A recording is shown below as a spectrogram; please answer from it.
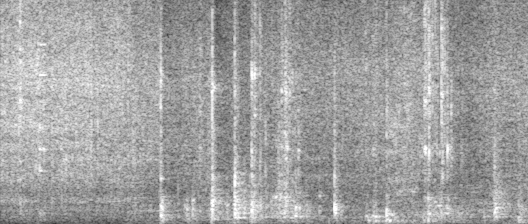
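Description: Fried rice with pear and soy sauce is stir-fried in a pan, a steady sizzle with repeated scraping and clinking of a utensil against the pan, close and continuous with no talking.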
